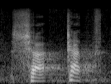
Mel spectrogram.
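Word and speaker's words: שחט: Y sacrificad viene una palabra hebrea que se pronuncia shachat.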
